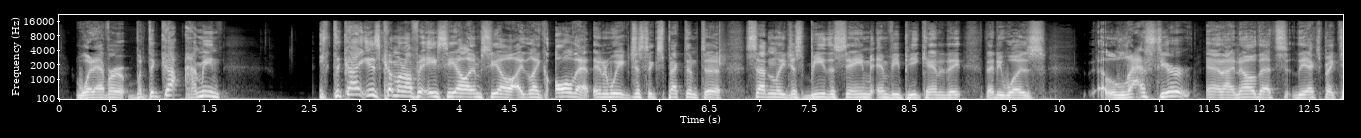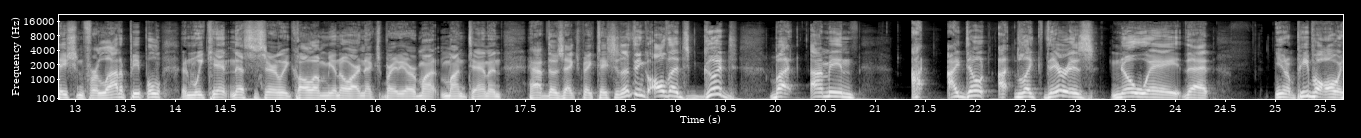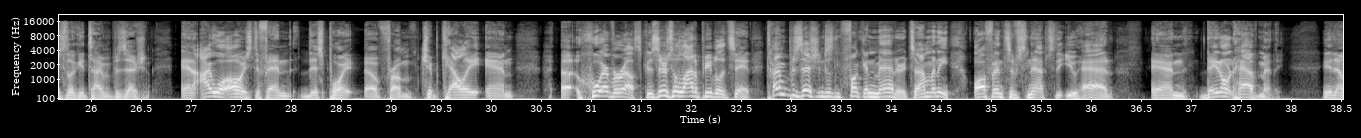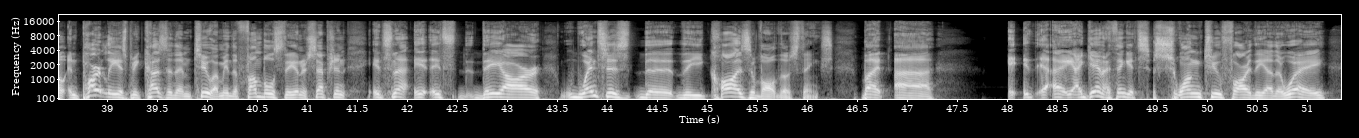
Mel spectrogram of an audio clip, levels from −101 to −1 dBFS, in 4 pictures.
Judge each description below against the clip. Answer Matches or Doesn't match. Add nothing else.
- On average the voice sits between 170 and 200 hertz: Doesn't match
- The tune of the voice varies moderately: Doesn't match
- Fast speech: Matches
